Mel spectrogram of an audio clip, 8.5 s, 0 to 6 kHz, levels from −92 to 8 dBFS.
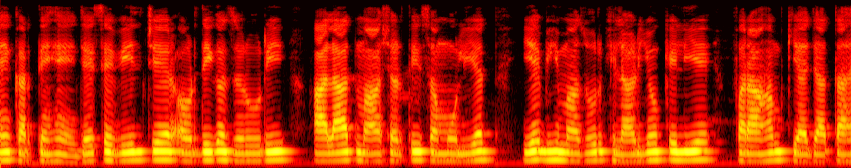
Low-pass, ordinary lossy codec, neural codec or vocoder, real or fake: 5.4 kHz; none; none; real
